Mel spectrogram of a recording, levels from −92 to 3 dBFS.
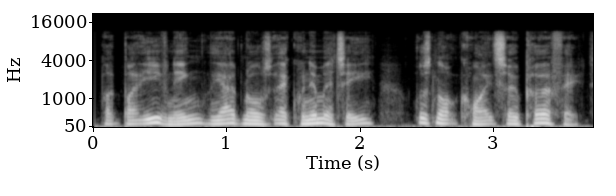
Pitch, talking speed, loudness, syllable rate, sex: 130 Hz, 175 wpm, -16 LUFS, 6.3 syllables/s, male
